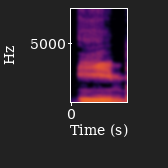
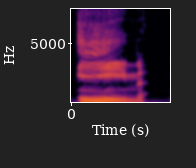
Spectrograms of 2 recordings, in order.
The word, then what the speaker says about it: Ian: It's pronounced Ean, but it's spelled I-A-N. So it's like Ian? No, Ean.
